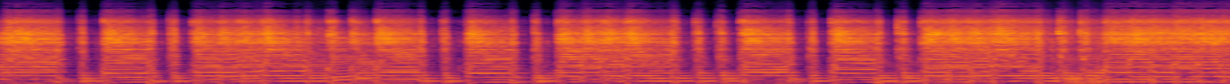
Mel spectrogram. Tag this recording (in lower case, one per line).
music
musical instrument
electric guitar
strum
guitar
plucked string instrument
